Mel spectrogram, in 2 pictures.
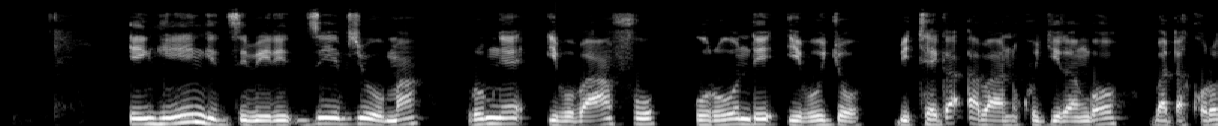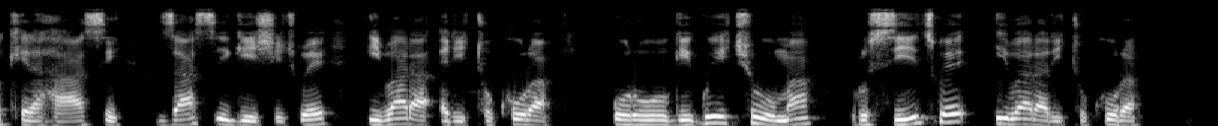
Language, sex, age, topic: Rundi, male, 25-35, education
